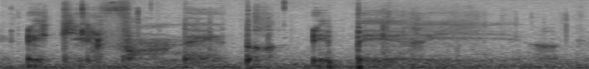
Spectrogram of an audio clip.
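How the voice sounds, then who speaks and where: A very slow whisper comes through noticeable background noise. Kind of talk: whispered ASMR philosophy reading to help sleep. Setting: close-mic recording with crackling fire ambience in the background. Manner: whispered, soft, slow, intimate close to the microphone.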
